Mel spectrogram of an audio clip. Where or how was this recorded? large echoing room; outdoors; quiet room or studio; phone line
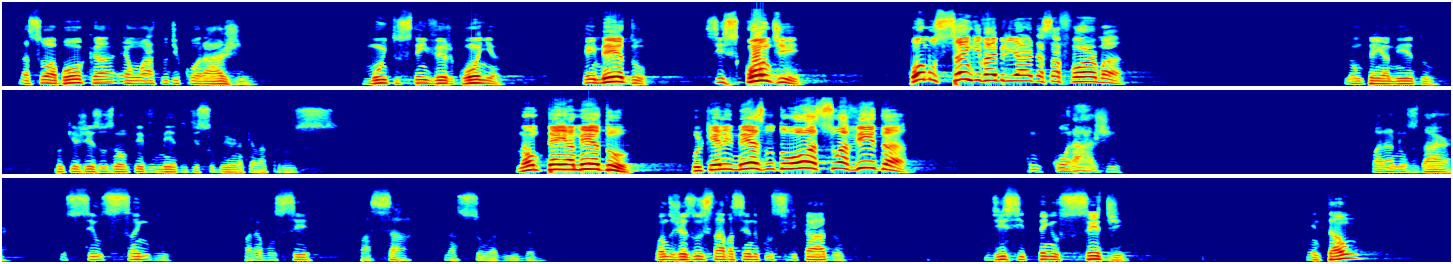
large echoing room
